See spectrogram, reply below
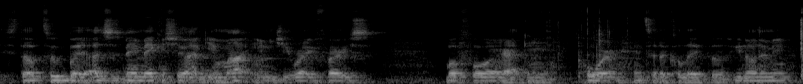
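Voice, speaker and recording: Low monotone man in heavy room reverb. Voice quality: naturally monotone voice. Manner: loose, rambling, with many fillers. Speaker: tarot reader. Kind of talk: casual spiritual tarot reading. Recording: echoey untreated room, faint noise.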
